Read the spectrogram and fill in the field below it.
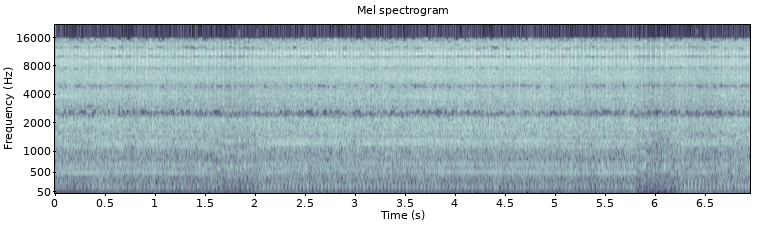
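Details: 2001 Volkswagen Jetta 1.8T idling with a steady drone that wavers slightly and dips briefly near the end; owner unsure whether it is a misfire. Rough idle, cause not pinned down.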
